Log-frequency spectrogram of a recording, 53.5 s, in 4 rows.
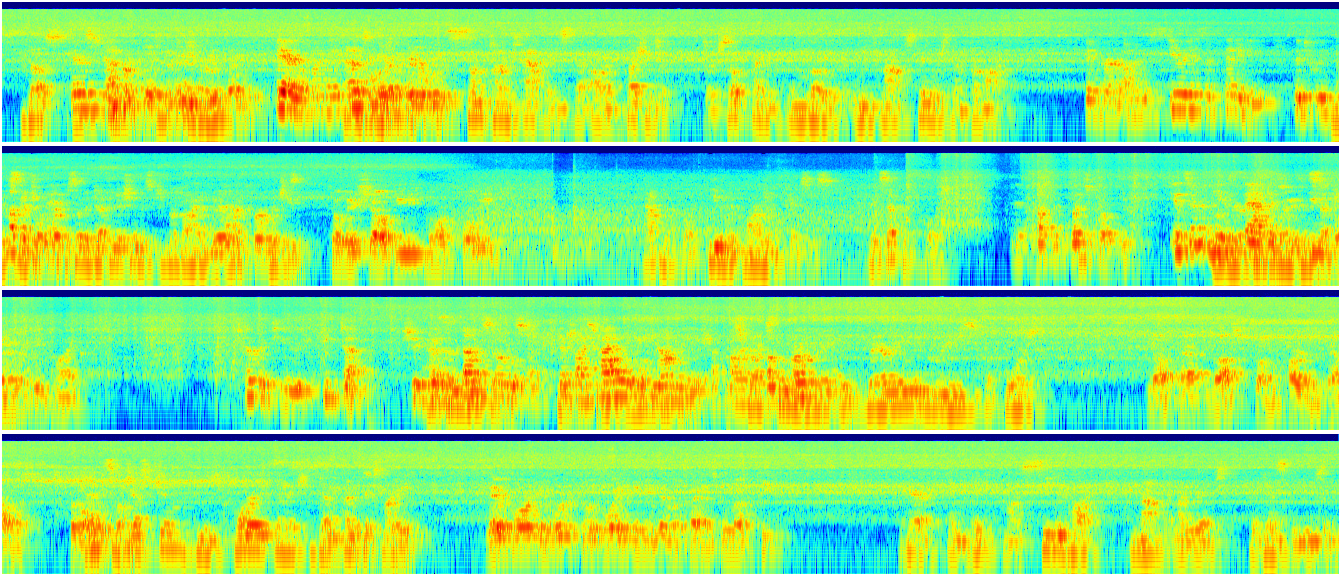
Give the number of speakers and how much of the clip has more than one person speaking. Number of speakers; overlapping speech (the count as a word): three, about 28%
